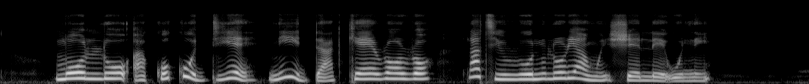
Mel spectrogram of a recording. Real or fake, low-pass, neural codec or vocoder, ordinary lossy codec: fake; 10.8 kHz; codec, 24 kHz, 1.2 kbps, DualCodec; none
